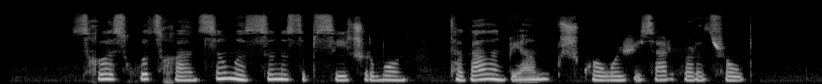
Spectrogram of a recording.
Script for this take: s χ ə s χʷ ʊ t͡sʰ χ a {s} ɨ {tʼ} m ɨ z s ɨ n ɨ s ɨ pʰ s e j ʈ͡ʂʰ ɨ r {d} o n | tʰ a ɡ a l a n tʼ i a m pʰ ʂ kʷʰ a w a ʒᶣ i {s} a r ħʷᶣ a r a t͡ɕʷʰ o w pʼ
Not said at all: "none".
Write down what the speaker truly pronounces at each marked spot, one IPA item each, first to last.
s, none, b, s

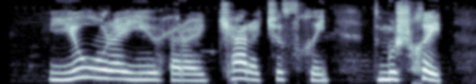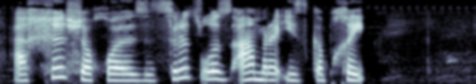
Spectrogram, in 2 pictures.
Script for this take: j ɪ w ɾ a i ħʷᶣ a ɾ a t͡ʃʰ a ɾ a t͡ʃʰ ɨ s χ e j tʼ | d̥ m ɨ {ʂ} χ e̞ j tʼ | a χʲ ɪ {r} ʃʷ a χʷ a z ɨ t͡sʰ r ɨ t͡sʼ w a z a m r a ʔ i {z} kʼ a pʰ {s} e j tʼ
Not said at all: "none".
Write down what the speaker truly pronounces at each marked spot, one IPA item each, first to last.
ʂ, none, z, χ

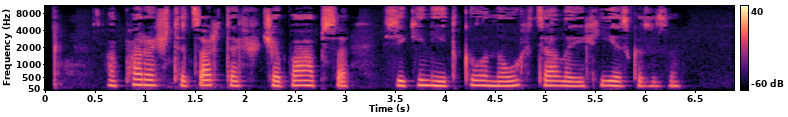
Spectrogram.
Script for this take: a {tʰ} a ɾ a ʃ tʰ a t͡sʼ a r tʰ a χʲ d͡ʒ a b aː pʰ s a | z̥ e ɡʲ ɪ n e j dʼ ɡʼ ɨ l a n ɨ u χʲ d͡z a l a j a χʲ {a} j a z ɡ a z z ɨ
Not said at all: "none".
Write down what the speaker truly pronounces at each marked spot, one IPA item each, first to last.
pʰ, i

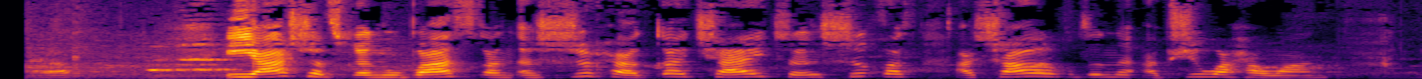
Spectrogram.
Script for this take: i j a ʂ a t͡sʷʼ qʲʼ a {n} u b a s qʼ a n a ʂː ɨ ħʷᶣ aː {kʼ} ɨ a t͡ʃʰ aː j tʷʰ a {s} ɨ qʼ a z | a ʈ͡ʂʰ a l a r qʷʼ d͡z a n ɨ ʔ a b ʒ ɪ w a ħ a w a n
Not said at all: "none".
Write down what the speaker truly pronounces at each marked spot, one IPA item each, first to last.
n, kʼ, ʂ

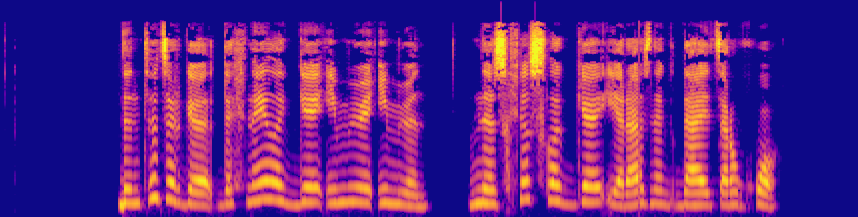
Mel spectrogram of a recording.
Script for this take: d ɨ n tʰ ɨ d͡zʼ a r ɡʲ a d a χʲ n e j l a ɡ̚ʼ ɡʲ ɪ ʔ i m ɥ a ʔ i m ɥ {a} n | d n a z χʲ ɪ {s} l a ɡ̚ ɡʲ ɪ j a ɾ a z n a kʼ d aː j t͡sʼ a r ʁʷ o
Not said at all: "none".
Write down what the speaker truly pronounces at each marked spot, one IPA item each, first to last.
a, s

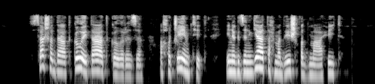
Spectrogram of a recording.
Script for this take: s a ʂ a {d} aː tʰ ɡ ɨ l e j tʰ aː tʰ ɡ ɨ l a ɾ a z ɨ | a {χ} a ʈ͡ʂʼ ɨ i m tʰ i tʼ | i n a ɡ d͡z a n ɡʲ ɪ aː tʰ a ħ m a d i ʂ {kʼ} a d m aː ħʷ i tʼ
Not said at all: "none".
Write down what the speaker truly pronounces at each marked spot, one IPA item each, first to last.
d, χ, qʼ

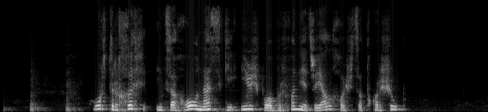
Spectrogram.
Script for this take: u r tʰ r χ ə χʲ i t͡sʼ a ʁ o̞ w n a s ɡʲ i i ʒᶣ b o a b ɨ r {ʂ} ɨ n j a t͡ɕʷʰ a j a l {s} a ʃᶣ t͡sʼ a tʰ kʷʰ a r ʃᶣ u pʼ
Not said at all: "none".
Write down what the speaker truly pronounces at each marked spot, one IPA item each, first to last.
f, χ

